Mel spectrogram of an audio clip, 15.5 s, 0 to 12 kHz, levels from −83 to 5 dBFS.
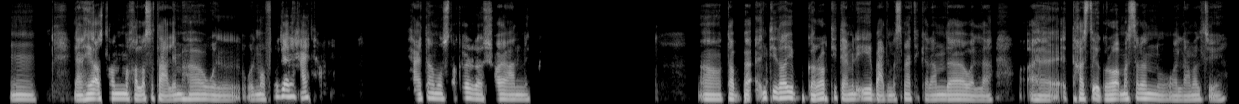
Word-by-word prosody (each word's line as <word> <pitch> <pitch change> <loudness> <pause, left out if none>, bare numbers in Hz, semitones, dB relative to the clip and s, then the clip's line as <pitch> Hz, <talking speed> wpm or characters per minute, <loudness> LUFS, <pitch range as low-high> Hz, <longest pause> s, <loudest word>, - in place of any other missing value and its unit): إمم، 105 -1 0 0.5
يعني 100 +1 +2
هي 120 +2 +7
أصلًا 125 +1 +2
مِخَلّصة 115 +1 +1
تعليمها 110 +2 +1
وال 100 -3 -2
والمفروض 110 - -3
يعني 170 -1 +5
حياتها 145 +1 -1 1.1
حياتها 115 +4 -2
مستقرة 125 -1 +1
شوية 115 0 0
عنِك. 110 0 -1 2.1
آه، 110 -1 +1
طَب، 110 -2 -1 0.2
أنتِ 135 +2 -1
طيب، 140 -1 +5
جربتِ 120 +6 +2
تعملي 115 -3 -1
إيه 125 +1 +2
بعد 100 -4 -2
ما 100 - -3
سمعتِ 115 +1 -3
الكلام 105 0 -3
ده 105 0 +2
والّا 95 -1 -3 0.5
آآ، 95 -1 -2
اتخذتِ 120 -1 0
إجراء 110 +2 +3
مثلًا 115 -1 +1
والّا 95 -1 -5
عملتِ 105 +2 -3
إيه؟ 100 +7 -7
110 Hz, 130 wpm, -24 LUFS, 105-120 Hz, 2.1 s, هي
